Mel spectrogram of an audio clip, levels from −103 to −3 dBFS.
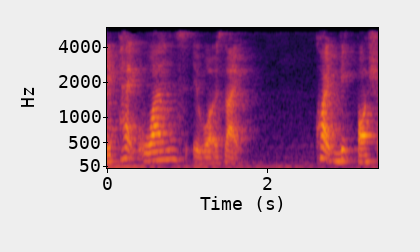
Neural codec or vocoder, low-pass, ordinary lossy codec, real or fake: none; 5.4 kHz; MP3, 48 kbps; real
